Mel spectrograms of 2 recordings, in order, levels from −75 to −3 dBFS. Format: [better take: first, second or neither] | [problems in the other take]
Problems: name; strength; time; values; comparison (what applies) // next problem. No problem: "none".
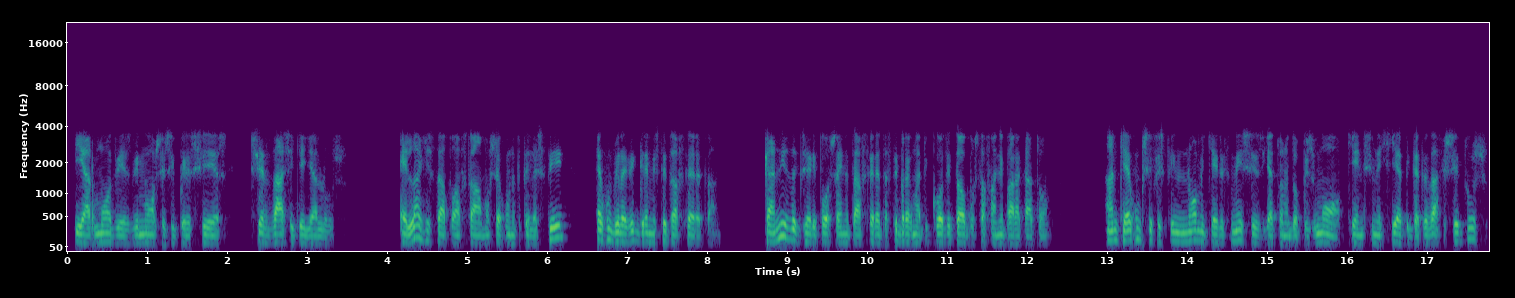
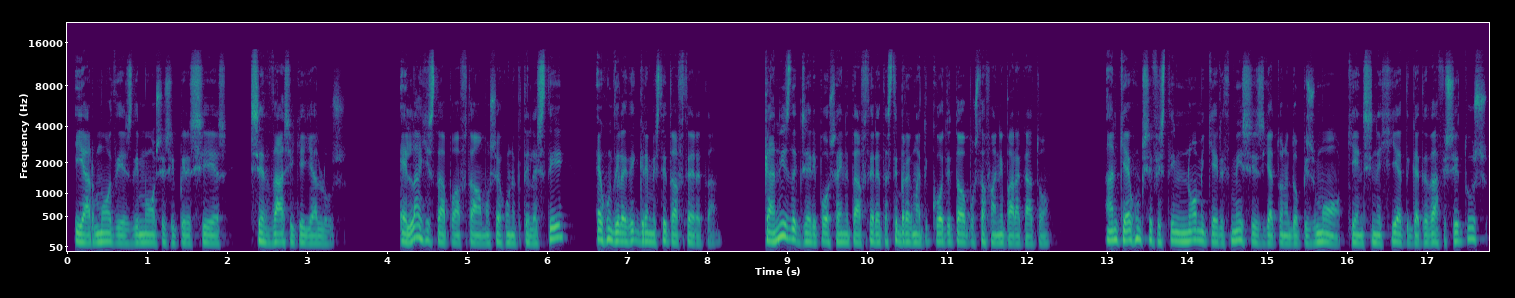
second | phone-call audio; poor line; nothing above 3.5 kHz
